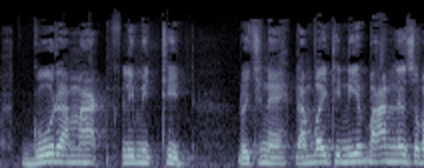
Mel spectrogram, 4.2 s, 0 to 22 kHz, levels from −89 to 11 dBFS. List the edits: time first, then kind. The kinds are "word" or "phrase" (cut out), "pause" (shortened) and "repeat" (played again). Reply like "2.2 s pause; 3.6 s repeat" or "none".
1.2 s word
